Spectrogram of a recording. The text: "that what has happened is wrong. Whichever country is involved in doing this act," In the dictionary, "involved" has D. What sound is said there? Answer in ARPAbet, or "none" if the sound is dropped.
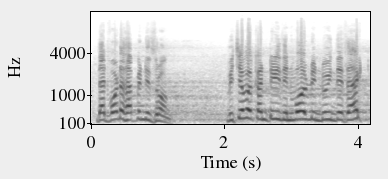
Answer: D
